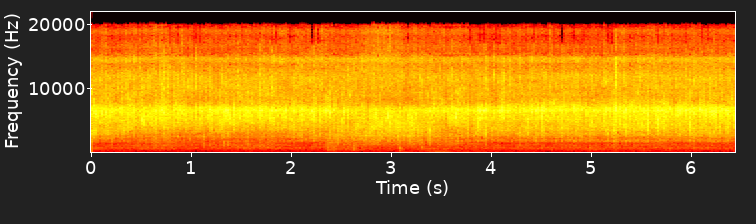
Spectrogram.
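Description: Chopped onion hits a hot pan of chowmein and fries with a loud, steady sizzle, with occasional stirring scrapes and no voices.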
